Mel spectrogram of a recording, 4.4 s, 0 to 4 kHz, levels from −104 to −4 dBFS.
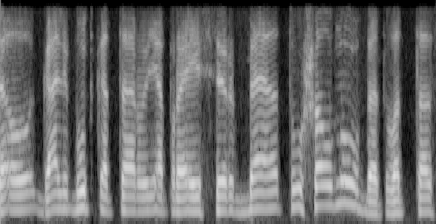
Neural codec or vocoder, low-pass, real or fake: vocoder, 22.05 kHz, 80 mel bands, Vocos; 3.6 kHz; fake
